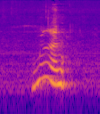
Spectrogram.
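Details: Ragdoll kitten from a home cattery in central Kansas, raised without cages, gives one short clear meow that rises and then falls in an arch with rich harmonics, inside a quiet room.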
